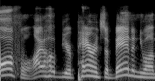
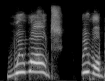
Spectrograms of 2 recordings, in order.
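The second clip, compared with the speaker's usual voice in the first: higher, loud flat refusal; emphatic denial; 9 semitones higher, 5 dB louder than usual. Real, not acted. Jets fan rejecting the hopeful idea, loud and higher. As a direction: slam the door on hope.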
